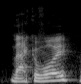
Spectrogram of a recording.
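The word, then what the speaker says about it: McAvoy: that it's Mick oh wait make a boy MacAvoy exactly what's the process our I do think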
